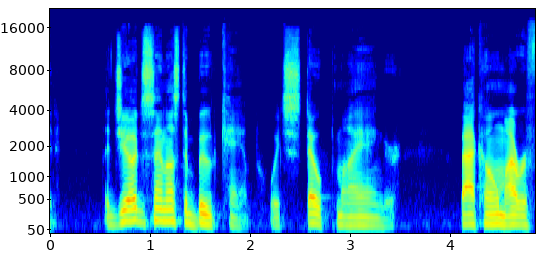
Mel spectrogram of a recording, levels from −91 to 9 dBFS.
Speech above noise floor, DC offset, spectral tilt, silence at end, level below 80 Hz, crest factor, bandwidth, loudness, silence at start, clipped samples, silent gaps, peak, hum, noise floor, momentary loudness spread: 46 dB; under 0.1%; -5 dB/octave; 0 s; -70 dBFS; 24 dB; 17 kHz; -28 LUFS; 0.55 s; under 0.1%; none; -6 dBFS; none; -74 dBFS; 19 LU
